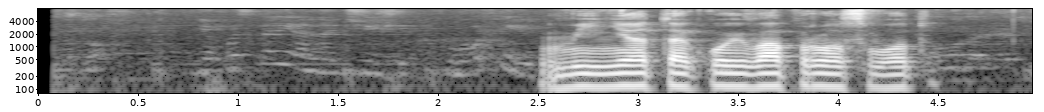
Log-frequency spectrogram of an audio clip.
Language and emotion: Russian, neutral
